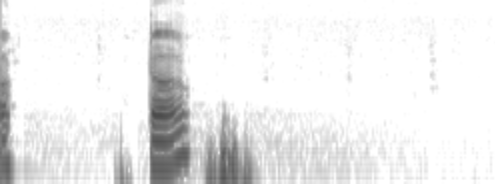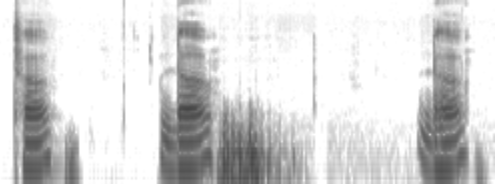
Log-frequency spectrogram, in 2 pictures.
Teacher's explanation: तालू के मध्य भाग और जीभ की उल्टी हुई नोक के निचले भाग से स्पर्श होकर उच्चारित होते हैं ऐसी स्थिति में उत्पन्न ध्वनि को मुर्धन्य कहते हैं तो सही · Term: मूर्धन्य व्यंजन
